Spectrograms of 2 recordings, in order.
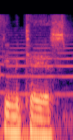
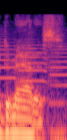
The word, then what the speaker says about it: DeMatteis: thing here's just so you know the Italian pronunciation is Deus the family came through America it got squashed into dadus right so I accept dadus but my father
